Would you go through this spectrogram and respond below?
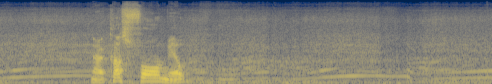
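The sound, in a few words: Porsche Taycan car driving in video game Test Drive Unlimited Solar Crown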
